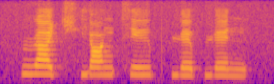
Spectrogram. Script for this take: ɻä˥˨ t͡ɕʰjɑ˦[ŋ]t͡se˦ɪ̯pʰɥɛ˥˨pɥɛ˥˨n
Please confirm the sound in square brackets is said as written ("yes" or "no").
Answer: yes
